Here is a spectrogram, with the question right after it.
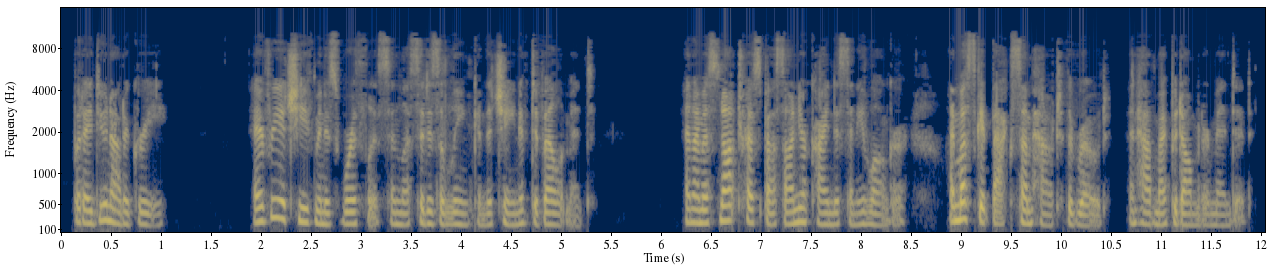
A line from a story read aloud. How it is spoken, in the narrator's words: I said quietly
